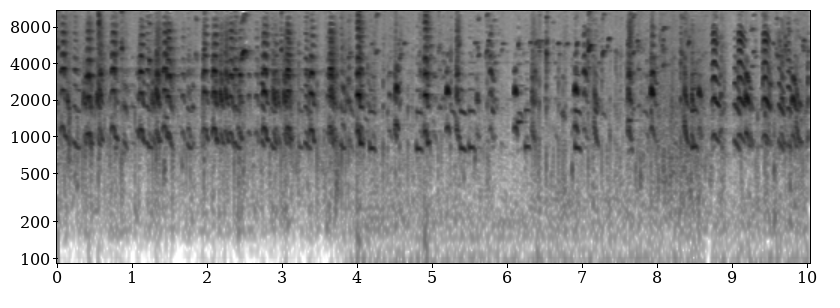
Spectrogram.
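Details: A female Eurasian coot, lost from its flock and calling for help, gives a dense stream of sharp, nasal squawks, several per second and often overlapping, with no pause.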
